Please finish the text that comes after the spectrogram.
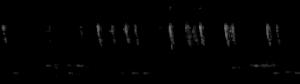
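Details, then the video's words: Black-shouldered kite chicks begging while being fed a mouse: sharp, high chirps and squeaks in quick irregular bursts, some doubled, over a faint steady low tonal hum. "Black-shouldered kite Baby Birds take all the wings on a mouse"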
